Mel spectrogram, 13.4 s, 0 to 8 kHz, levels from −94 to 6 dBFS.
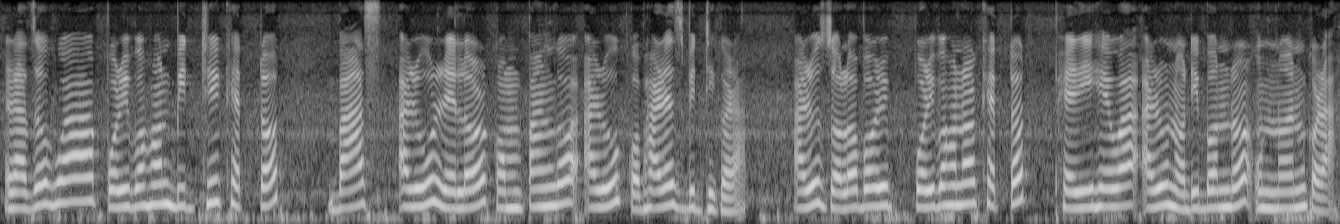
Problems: background sounds at intervals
